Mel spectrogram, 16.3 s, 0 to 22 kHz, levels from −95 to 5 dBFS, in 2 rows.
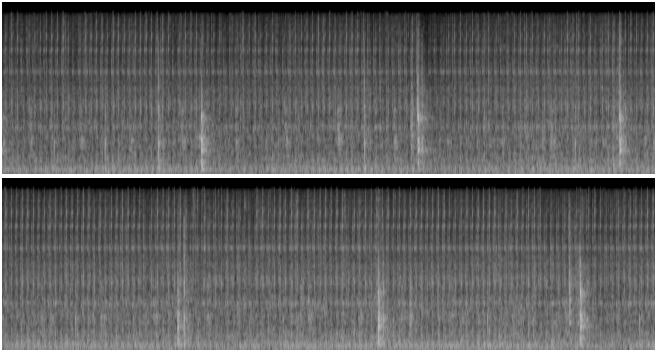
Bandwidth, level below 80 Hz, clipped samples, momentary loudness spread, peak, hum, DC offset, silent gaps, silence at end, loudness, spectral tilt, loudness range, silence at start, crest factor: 17 kHz; -48 dBFS; under 0.1%; 9 LU; -4 dBFS; none; under 0.1%; none; 0 s; -32 LUFS; -3.5 dB/octave; 2 LU; 0 s; 30 dB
